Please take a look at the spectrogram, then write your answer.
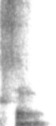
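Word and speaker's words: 松: is a pine tree i think it's pronounced something like song so using the combination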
